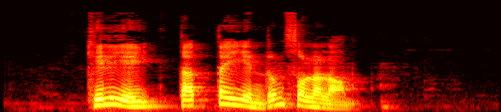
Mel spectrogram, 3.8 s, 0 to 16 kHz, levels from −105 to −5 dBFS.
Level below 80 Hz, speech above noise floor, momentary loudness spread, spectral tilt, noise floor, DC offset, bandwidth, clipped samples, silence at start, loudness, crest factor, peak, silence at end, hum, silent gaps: -56 dBFS; 57 dB; 5 LU; -8.5 dB/octave; -81 dBFS; under 0.1%; 10.5 kHz; under 0.1%; 0.65 s; -25 LUFS; 20 dB; -8 dBFS; 1.1 s; none; none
